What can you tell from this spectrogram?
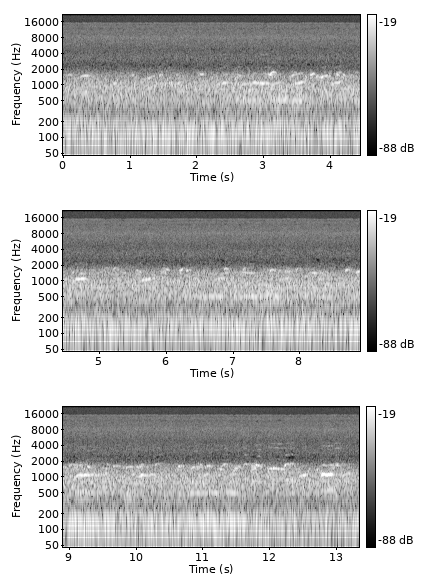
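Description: Faint, distant waterfowl honking: many short calls repeating irregularly over a low steady hum.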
